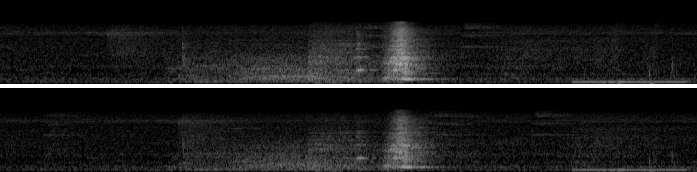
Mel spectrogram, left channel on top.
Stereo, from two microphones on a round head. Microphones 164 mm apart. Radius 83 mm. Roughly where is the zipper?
Left.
